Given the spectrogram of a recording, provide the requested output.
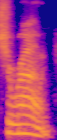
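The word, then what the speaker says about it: Sharón: There's actually Sharon in every country, just pronounced differently, like mine is pronounced Sharon.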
